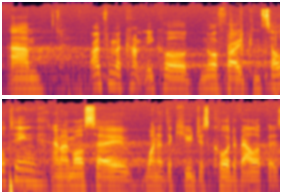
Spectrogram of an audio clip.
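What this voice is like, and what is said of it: Strong Australian accent. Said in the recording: “I'm from Australia, so I apologize for my accent. If it's a little difficult to understand, I realize it's quite strong.”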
